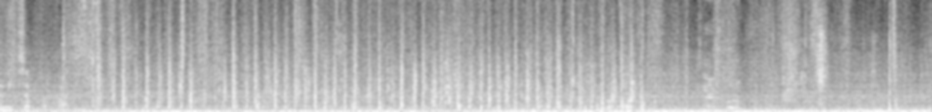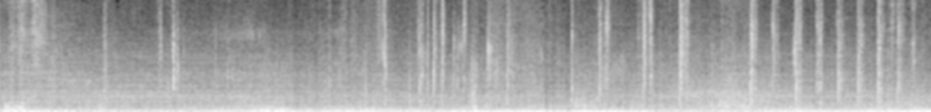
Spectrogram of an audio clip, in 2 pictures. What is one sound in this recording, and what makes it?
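A plastic lid crinkles and crackles as a container is opened.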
